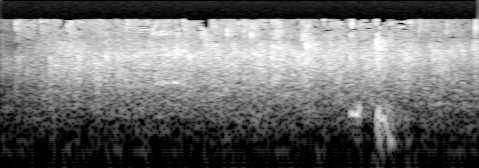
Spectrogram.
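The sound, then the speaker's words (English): A large crowd claps loudly and steadily for about five seconds to show that the game is their favorite part of the Super Bowl, a dense, continuous wash of applause with no voices standing out. “So, clap loudly if you like the game.”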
